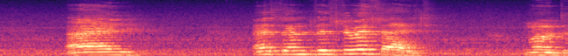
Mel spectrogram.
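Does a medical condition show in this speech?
Yes: cerebral palsy.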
